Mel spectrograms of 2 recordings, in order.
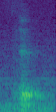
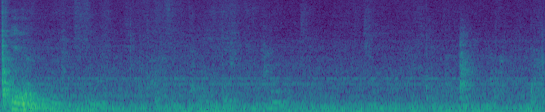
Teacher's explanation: the vowel I is a high front lax vowel.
